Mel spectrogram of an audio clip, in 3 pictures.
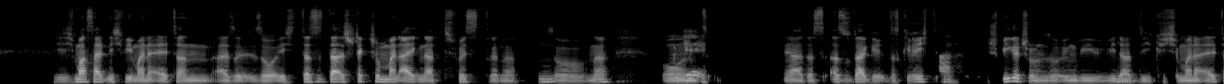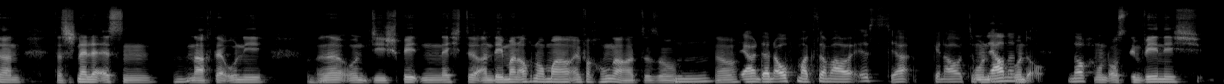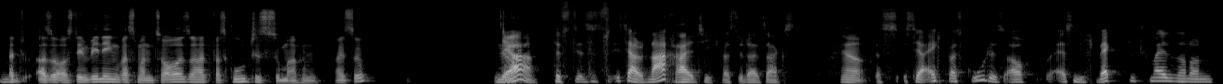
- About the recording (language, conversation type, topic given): German, podcast, Welches Gericht würde deine Lebensgeschichte erzählen?
- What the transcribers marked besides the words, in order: in English: "Twist"; other background noise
